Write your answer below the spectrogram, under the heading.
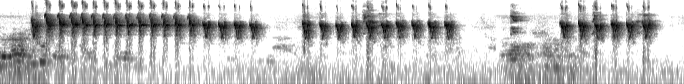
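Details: Bar-winged prinia song used as a tutor and lure to provoke reluctant prinias into singing: three bursts of fast, high, chipping notes, about seven a second, each run lasting two to three seconds with short pauses between.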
